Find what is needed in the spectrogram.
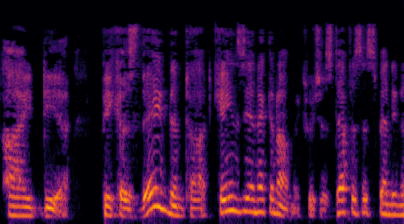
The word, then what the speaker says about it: Keynesian: And I know Keynesian economics. I know where that came from, John Maynard Keynes. But I find it interesting that it rhymes with Keynes.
